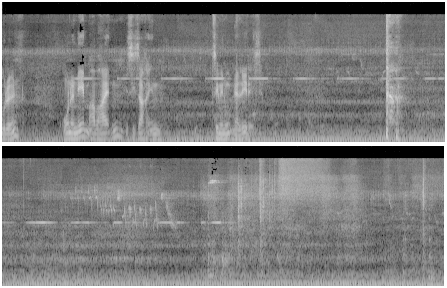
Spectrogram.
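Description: A heavy truck engine rumbles steadily nearby.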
